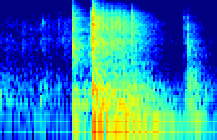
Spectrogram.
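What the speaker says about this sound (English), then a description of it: "Close the door." An apartment door in an older building in Prague swings shut with a solid thunk, followed by a brief rattle and a softer second knock as it settles, fairly close and alone without talk.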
